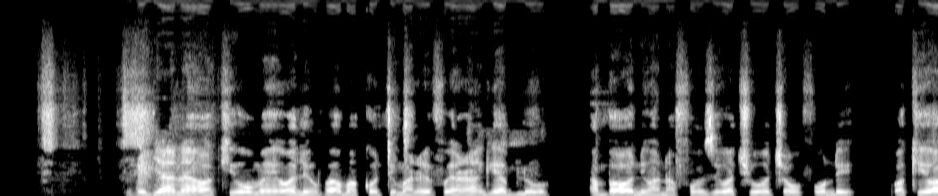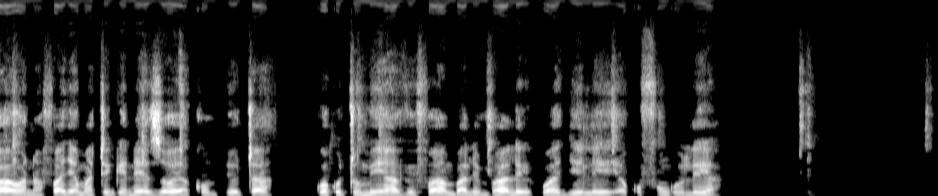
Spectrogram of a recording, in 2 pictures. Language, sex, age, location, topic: Swahili, male, 25-35, Dar es Salaam, education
